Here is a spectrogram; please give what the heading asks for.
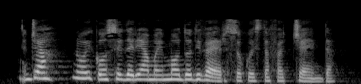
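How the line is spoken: Cold. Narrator (Italian): disse freddamente Alexei Alexandrovich

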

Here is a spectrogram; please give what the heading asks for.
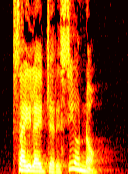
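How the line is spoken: Father exclaiming. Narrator (Italian): esclamò il padre

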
